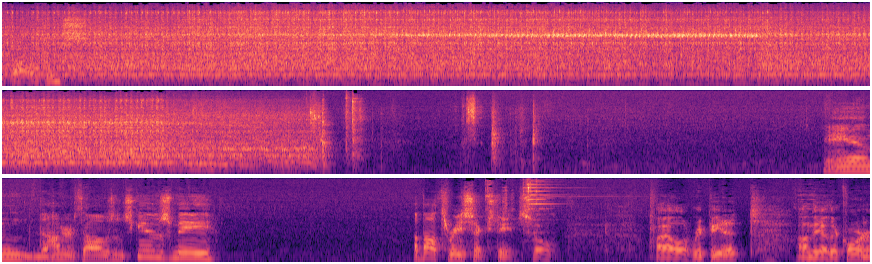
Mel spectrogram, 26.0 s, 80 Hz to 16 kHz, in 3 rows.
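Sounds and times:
milling machine cutting metal: 0.0 - 12.0
spindle winding down: 0.0 - 12.0.

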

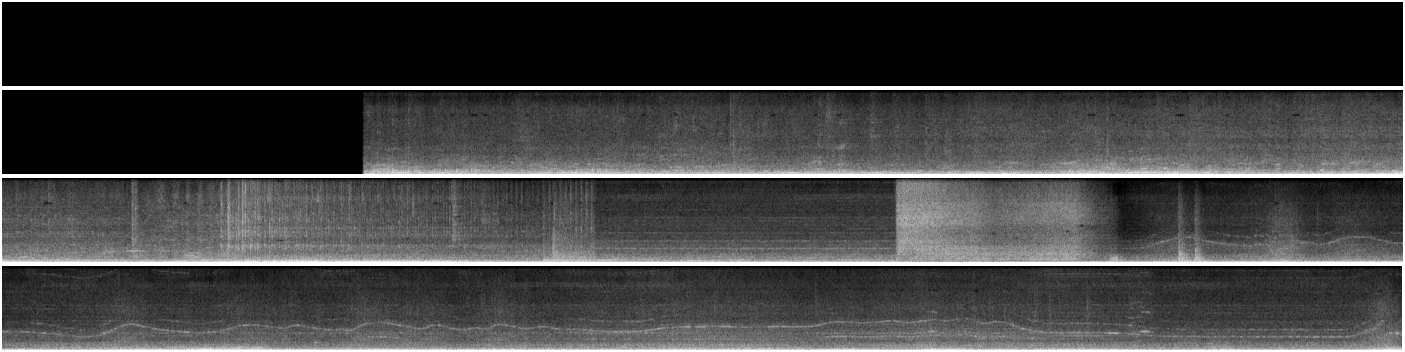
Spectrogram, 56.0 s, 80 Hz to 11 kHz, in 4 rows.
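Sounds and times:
race car engine revving: 17.6 - 56.0
loud hiss: 37.0 - 39.1.

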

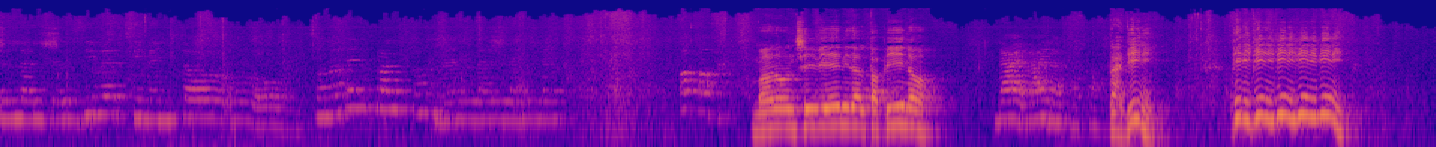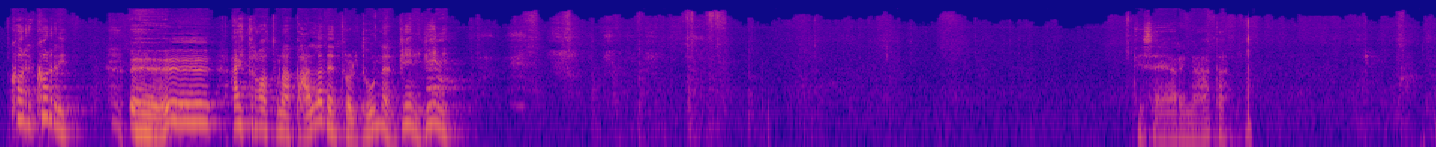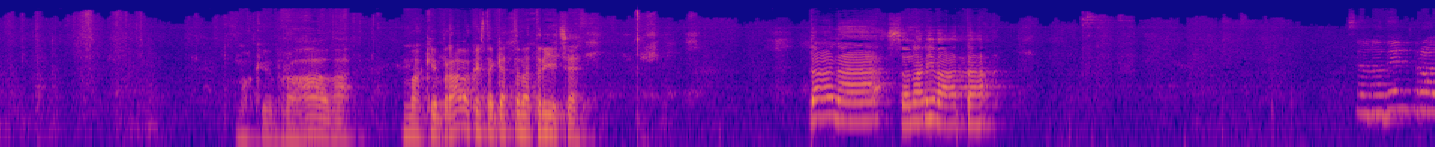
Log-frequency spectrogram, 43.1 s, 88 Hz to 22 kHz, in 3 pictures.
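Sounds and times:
nylon fabric rustling: 0.0 - 8.6, 20.2 - 35.1
faint steady hiss: 0.0 - 43.0.

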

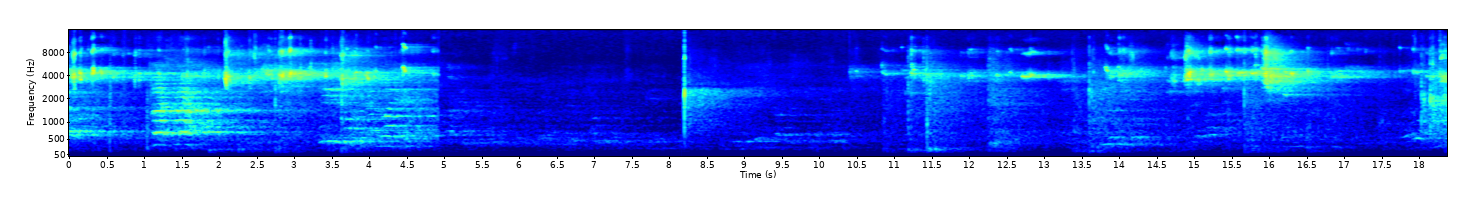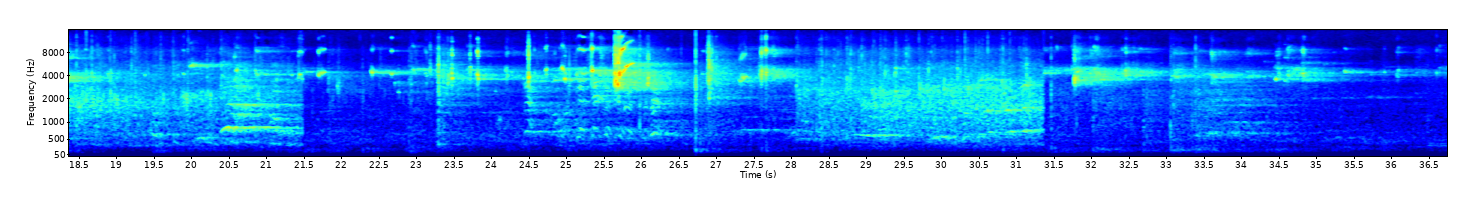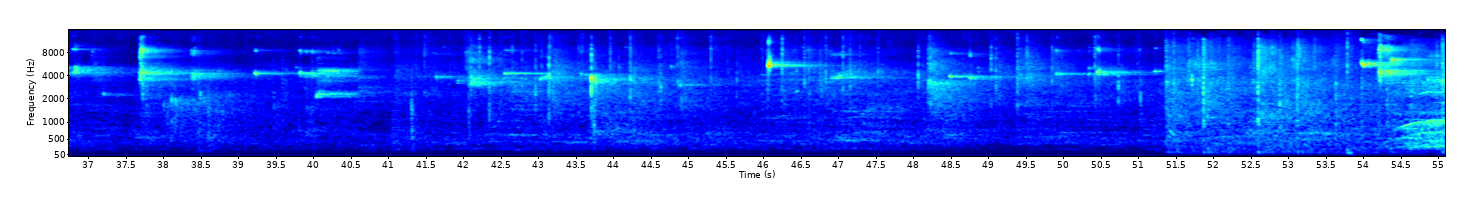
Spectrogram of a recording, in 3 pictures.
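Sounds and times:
court noise: 0.0 - 5.0, 8.2 - 9.0, 10.8 - 55.0
players' voices: 0.0 - 10.5, 12.2 - 31.4, 41.0 - 55.0
basketball bouncing: 51.4 - 54.0.

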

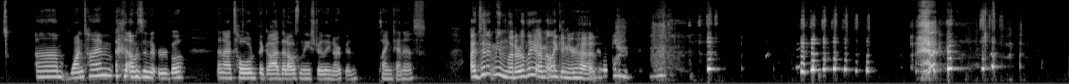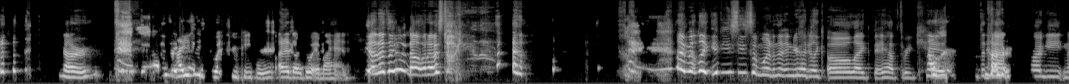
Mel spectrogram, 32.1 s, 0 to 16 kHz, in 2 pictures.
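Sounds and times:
woman laughing breathily: 12.0 - 13.1, 13.7 - 15.3, 16.0 - 16.6, 17.8 - 18.5, 25.3 - 26.3
woman squealing with laughter: 12.0 - 13.1, 17.8 - 18.5
drawn-out whining voice: 17.8 - 20.9.

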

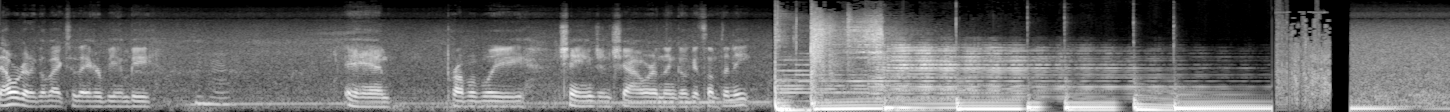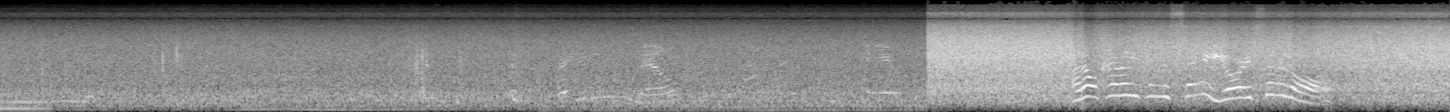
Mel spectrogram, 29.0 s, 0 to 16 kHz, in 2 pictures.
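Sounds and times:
woman talking: 2.0 - 2.5, 20.0 - 22.5, 23.1 - 23.6, 25.2 - 27.8
waterfall rushing: 2.5 - 3.9, 13.7 - 29.0.

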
